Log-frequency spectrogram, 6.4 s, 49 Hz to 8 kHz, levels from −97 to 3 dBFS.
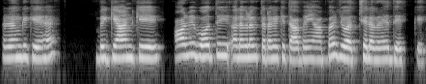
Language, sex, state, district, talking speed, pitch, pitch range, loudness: Hindi, female, Uttar Pradesh, Budaun, 225 wpm, 235 Hz, 225-250 Hz, -17 LUFS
